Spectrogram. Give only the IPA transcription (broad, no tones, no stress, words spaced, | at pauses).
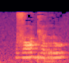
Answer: zɔɡʲɔru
